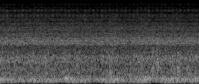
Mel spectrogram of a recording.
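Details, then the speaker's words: Petrol engine idling with a line removed after the throttle body to create a vacuum leak. A steady, loud airy hiss comes over an uneven idle that won't hold steady. "you can definitely hear that leaf very loud but how many guys have not heard it like that but the car is idling funny right it won't hold an idle this is a vacuum link"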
